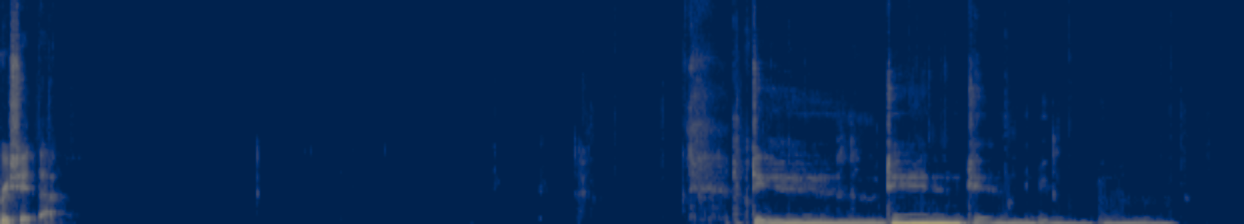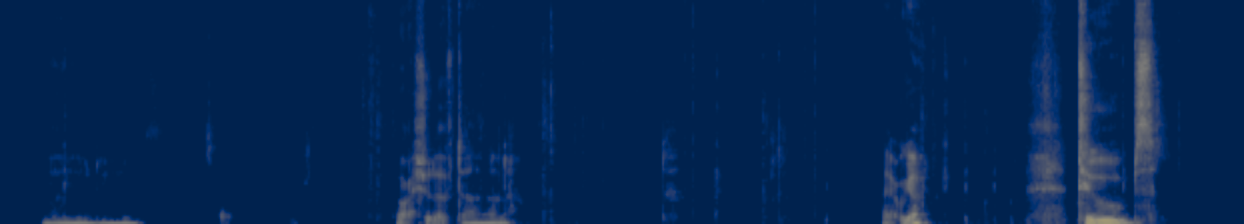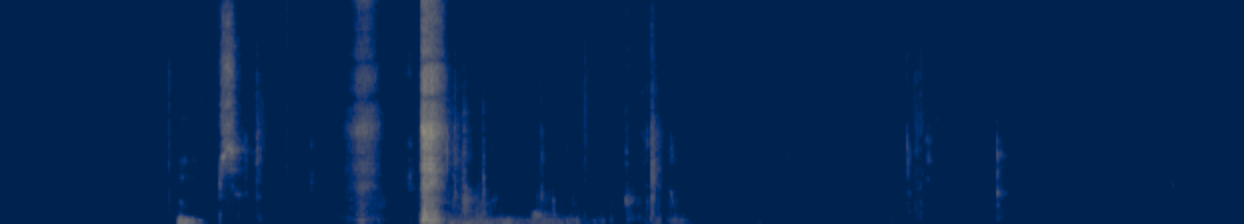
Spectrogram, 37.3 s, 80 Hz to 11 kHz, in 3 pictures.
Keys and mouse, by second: 1.3-4.9 middle drag, 4.9 middle click, 6.5 shift+middle click, 7.2 Tab, 7.5 middle click, 8.2 z, 9.1 b, 9.8 z, 10.4 s, 11.6-37.3 shift+middle drag, 15.2 s, 16.0 ctrl+z, 16.3 ctrl+z, 17.2 ., 18.1 s, 19.9 s, 21.5 Tab, 31.2 ctrl+s, 33.9 z.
